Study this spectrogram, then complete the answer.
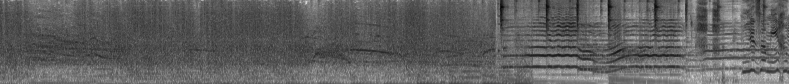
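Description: Soldiers fire guns and artillery in a loud battle scene set during British rule in India, a dense, continuous roar of blasts, later joined by sustained musical tones and voices.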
